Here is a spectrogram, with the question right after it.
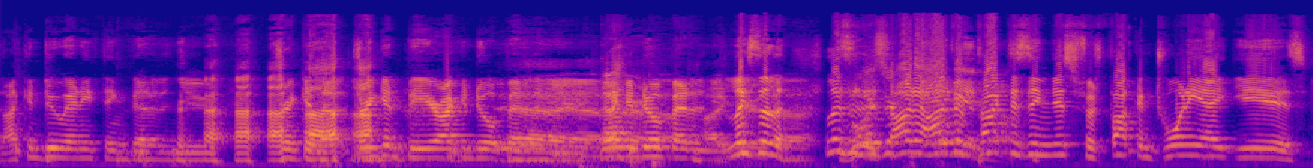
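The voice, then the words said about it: Put-on accent. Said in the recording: “Listen to my accent ... This accent gives me the right”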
